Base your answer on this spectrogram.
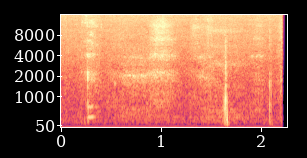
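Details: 9-month-old infant, laughing at own hiccups: three brief, sharp catches in breathing in a quiet room; hiccups.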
